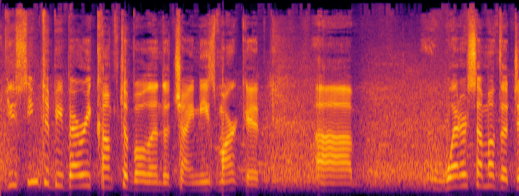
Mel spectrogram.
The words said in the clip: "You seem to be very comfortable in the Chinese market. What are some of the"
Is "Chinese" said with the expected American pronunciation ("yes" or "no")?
yes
